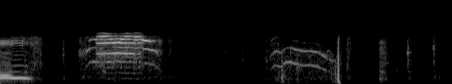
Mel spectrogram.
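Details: Rescued kitten, found crying on the road and adopted, gives high harmonic meows: a long steady wail, then a falling mew, with a sharp click and soft background sounds between calls.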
